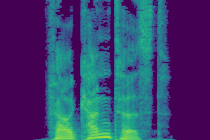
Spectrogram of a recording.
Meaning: second-person singular preterite of verkennen
- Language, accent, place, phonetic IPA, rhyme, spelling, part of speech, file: German, Germany, Berlin, [fɛɐ̯ˈkantəst], -antəst, verkanntest, verb, De-verkanntest.ogg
